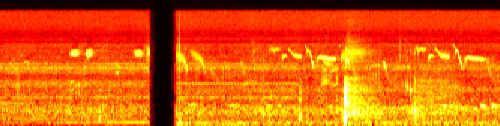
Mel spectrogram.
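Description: Near silence of open country, with faint, high, short chirping notes of distant songbirds, more of them after about two seconds in, and one faint tap near the middle.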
